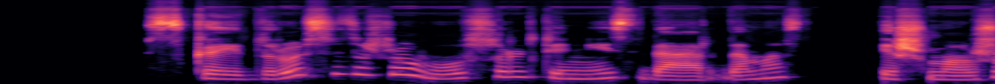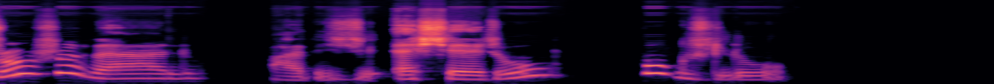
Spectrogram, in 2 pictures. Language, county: Lithuanian, Kaunas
